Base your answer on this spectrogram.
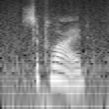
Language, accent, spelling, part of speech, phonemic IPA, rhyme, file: English, US, supplied, verb, /səˈplaɪd/, -aɪd, En-us-supplied.ogg
- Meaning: simple past and past participle of supply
